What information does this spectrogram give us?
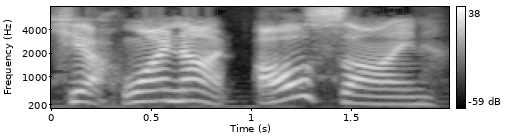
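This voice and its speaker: A woman's voice: high-pitched, takes it slowly, a bit bright. A performer playing an eager, skeptical young boy in a radio drama, with a blunt, keen manner.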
